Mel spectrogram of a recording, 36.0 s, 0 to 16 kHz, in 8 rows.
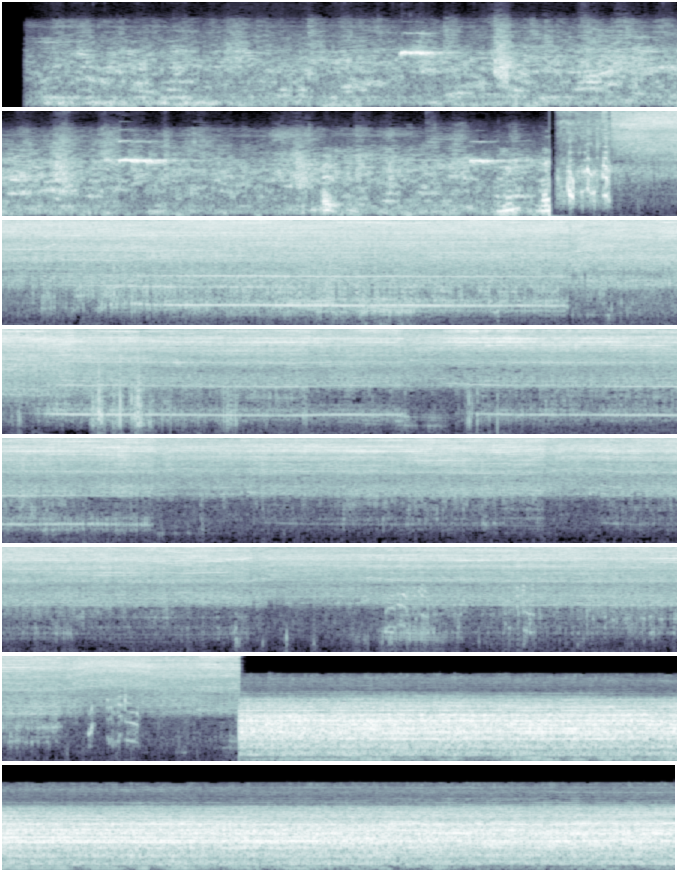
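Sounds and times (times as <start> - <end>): electric grinder grinding steel: 8.2 - 35.9
faint motor whine: 8.2 - 35.9.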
